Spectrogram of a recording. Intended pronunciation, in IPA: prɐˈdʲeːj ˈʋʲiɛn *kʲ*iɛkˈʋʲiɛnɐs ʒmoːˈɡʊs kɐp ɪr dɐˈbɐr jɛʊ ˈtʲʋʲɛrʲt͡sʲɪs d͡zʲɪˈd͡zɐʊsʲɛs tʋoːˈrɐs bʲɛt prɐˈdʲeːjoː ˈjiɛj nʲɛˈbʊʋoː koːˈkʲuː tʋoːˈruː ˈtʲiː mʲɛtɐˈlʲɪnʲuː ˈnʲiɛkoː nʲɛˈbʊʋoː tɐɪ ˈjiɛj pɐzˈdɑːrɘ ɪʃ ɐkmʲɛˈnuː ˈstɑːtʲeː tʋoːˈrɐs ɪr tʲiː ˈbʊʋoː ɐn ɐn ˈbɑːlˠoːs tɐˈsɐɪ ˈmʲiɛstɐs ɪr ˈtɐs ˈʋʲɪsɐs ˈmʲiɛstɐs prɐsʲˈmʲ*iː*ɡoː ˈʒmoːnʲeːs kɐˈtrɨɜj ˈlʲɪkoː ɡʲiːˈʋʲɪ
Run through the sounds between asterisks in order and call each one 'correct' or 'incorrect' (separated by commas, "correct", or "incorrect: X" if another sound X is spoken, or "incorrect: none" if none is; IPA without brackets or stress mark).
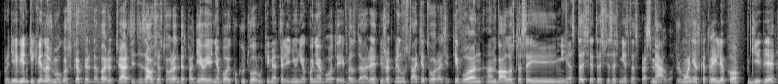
correct, incorrect: æː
